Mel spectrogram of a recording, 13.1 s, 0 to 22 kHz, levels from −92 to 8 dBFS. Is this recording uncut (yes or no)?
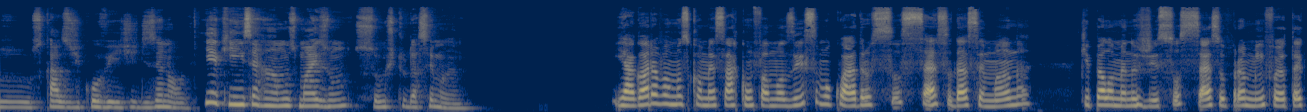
no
